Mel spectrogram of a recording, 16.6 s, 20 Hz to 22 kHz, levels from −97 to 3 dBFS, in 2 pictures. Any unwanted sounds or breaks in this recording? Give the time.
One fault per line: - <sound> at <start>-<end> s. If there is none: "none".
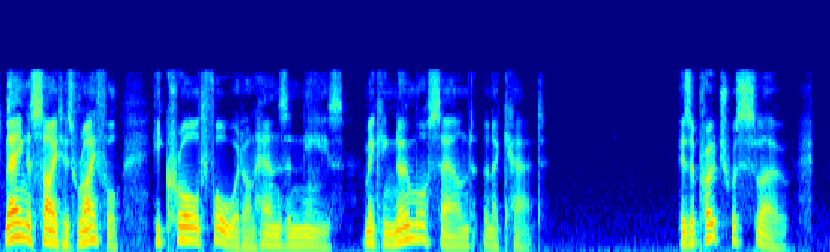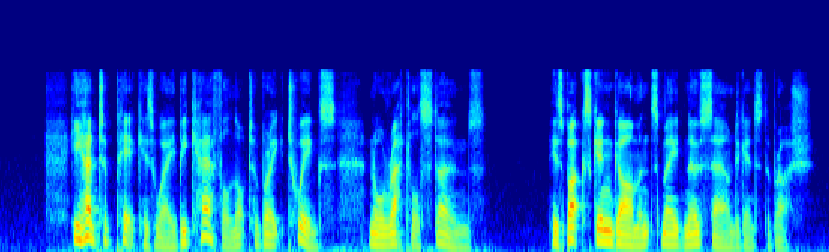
none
